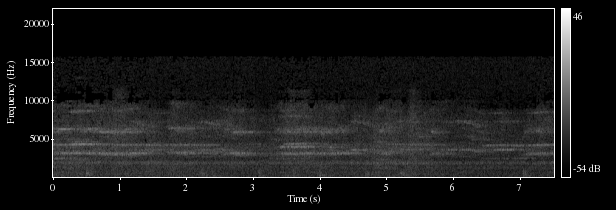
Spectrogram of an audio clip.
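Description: Passenger train rolling away on a curve: a low rumble of wheels on the rails with scattered knocks, and high wheel squeal that comes and goes, fading slowly as the train recedes.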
